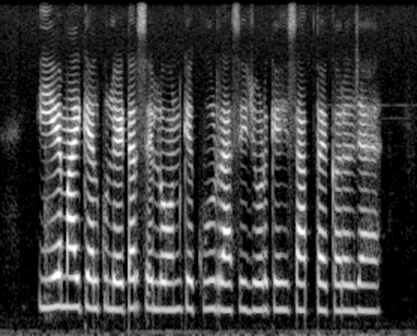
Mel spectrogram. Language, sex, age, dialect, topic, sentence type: Magahi, female, 18-24, Southern, banking, statement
